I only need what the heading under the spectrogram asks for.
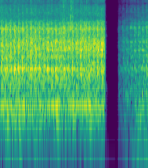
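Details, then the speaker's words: Isuzu Travis diesel van after fixing power steering noise when turning: engine runs evenly with no steering whine, bearing no longer stuck. "Ngayon wala na siyang ingay. Ayan oh. Wala na mga boss."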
